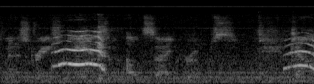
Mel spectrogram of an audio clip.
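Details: Attention-seeking house parrot imitating a cat while food is being cooked, though it has never lived with one: one clear, bowed meow-like note, then soft chatter and a second rising-falling mew at the end.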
